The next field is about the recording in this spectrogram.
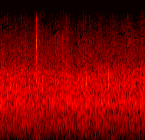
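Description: Steady audience applause welcoming the administration of Landon Middle School, a continuous, moderately loud patter of many hands clapping with no breaks.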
